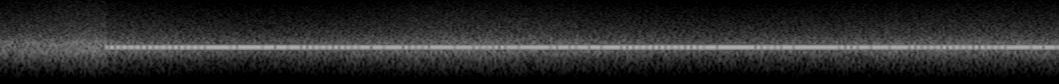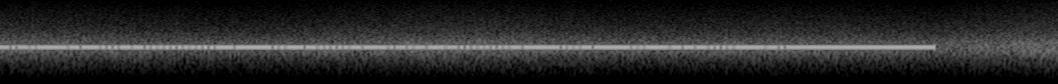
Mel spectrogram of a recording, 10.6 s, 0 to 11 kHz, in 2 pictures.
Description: PSK31 (31.25 baud), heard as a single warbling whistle, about 1600 Hz, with radio static and a narrow filter.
